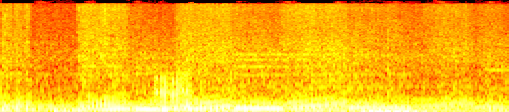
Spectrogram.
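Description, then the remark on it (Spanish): A car engine turns over and catches, then revs with a rough, wavering rumble that rises and falls, fairly loud, with no voices. “¿Arranca o no arranca? ¿va? A ahí está.”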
